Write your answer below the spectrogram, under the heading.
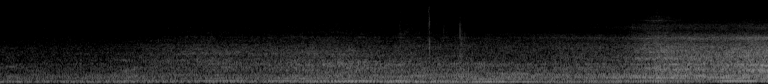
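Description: A road vehicle passing: a low engine hum under a rush of noise that swells louder toward the end.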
